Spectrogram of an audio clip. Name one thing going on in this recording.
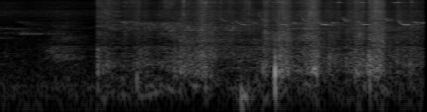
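Fabric rustles and crinkles close by.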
